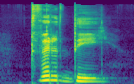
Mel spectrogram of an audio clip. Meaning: 1. hard, solid 2. hard, unpalatalized
- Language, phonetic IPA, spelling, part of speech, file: Ukrainian, [tʋerˈdɪi̯], твердий, adjective, Uk-твердий.ogg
